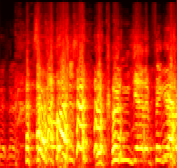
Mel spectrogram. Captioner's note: laughter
